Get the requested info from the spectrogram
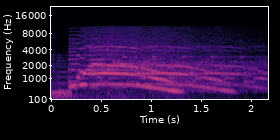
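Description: Cat meowing sound effect: a few falling meows that overlap one after another, as if echoed, fading toward the end.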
